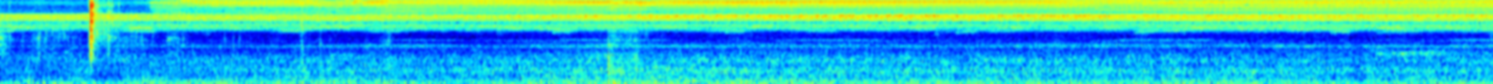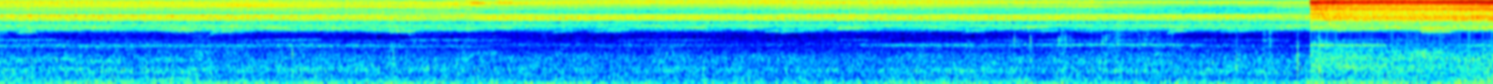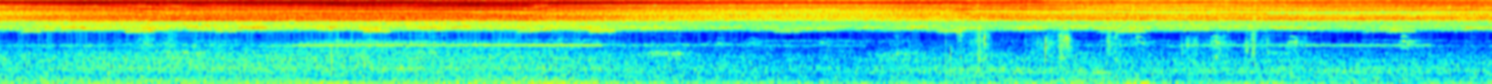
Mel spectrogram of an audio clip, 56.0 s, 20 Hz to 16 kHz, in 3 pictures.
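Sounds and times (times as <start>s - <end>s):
crickets and insects chirring: 0.0s - 55.9s.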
